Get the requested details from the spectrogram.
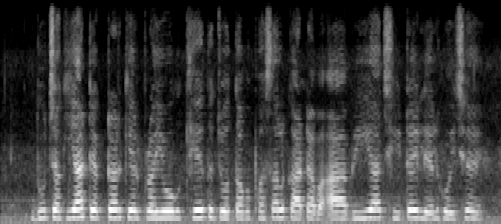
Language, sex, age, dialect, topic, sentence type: Maithili, female, 18-24, Bajjika, agriculture, statement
